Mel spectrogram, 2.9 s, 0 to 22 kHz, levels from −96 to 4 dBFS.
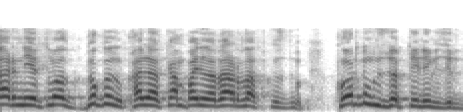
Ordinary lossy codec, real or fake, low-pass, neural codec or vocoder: none; fake; none; codec, 16 kHz, 8 kbps, FunCodec, trained on LibriTTS, 25 frames a second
